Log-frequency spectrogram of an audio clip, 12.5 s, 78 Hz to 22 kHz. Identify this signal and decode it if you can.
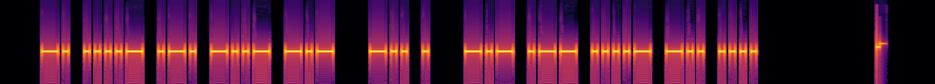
Morse code, heard as a keyed tone, about 17 wpm, 700 Hz. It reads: N4RXK DE KW4DH
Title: USA Callsign DE Callsign - 5 Characters - 17wpm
